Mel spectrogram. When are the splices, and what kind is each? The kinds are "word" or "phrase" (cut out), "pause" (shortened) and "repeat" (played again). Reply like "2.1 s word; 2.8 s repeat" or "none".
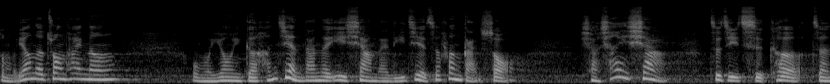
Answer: none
